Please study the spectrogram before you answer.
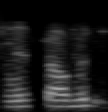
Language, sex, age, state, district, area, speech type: Odia, male, 18-30, Odisha, Cuttack, urban, conversation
